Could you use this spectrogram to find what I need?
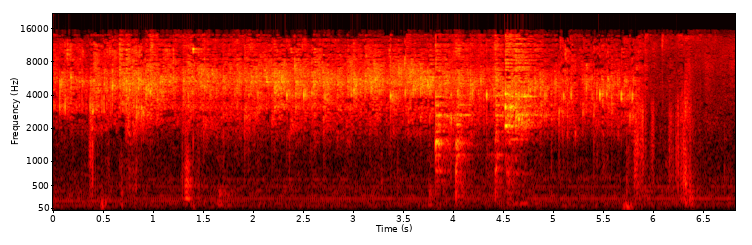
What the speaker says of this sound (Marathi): मस्तपैकी तूप टाकलं तर त्याच्यामध्ये आता त्याच्यामध्ये आपल्याला ड्रायफ्रूट सगळे भाजून घ्यायचे काजू बदाम टाकायचे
